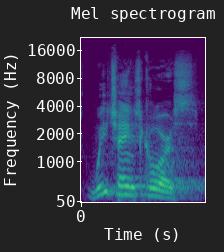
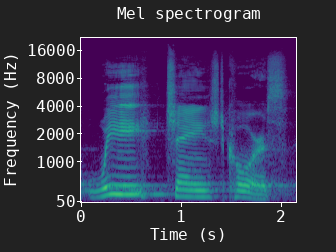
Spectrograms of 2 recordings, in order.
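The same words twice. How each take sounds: First: Said in the usual way. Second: Slow, drawn-out punchline. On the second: A narrator's reading. Preacher delivers the story's last line, very slow. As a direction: stretch every word very slowly.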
